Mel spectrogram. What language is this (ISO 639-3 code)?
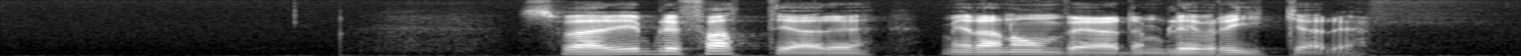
swe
